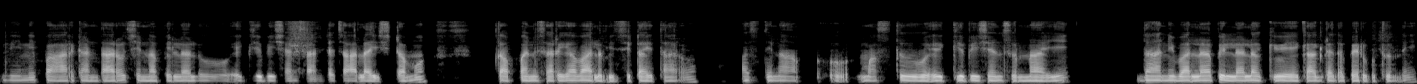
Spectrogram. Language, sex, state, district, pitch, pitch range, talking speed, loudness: Telugu, male, Telangana, Nalgonda, 90 Hz, 85-95 Hz, 85 wpm, -20 LUFS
